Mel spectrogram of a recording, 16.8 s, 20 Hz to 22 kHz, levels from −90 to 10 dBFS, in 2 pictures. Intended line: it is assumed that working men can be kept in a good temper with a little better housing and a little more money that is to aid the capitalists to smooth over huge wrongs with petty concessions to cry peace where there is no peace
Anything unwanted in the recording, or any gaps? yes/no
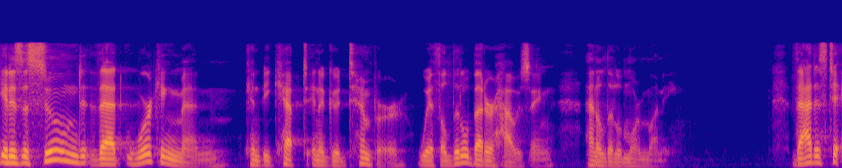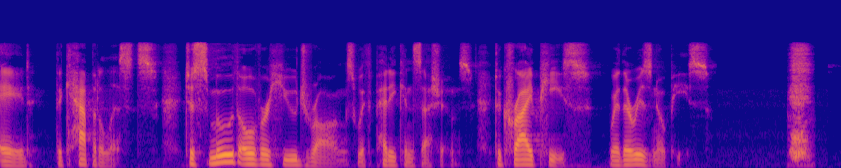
yes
